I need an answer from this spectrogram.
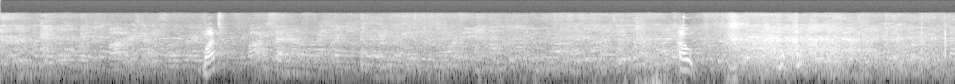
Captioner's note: laughter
